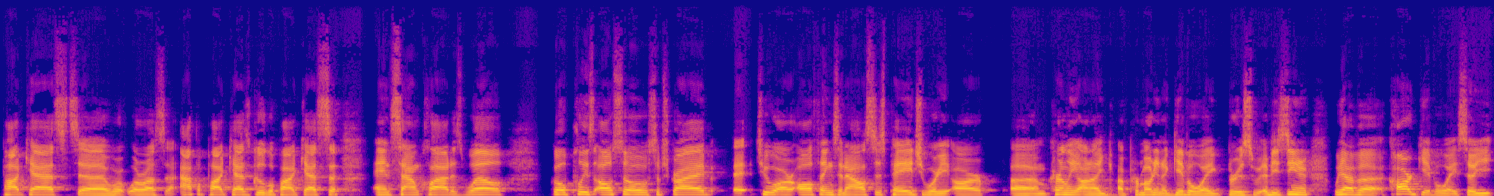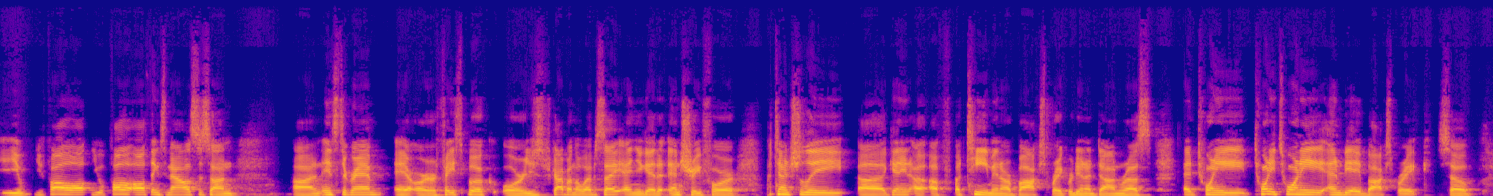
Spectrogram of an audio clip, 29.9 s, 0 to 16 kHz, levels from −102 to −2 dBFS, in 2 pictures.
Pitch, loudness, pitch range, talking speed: 150 Hz, -19 LUFS, 130-165 Hz, 185 wpm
